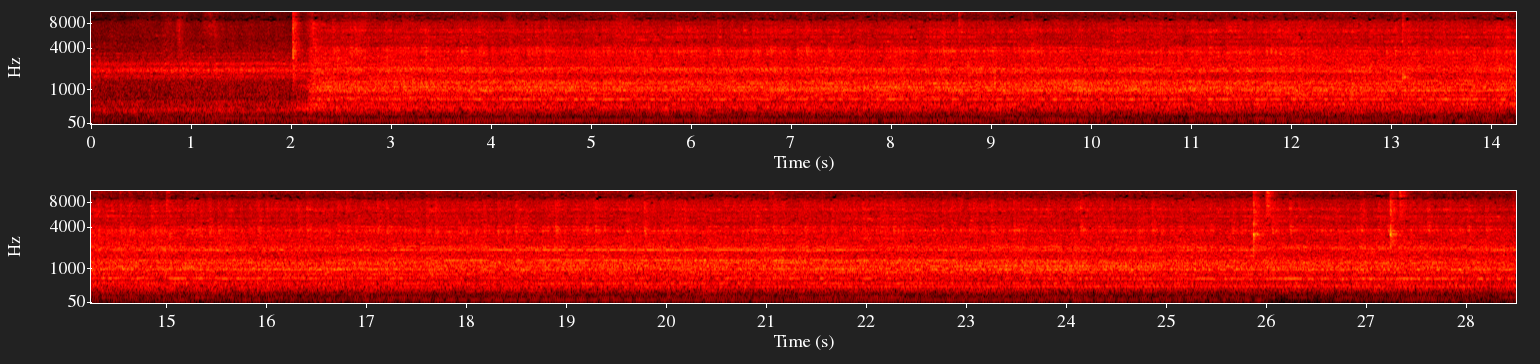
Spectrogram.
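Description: Hydraulic power unit of a hydraulic jaimala stage starts up about two seconds in and runs steadily, a continuous motor-and-pump whine while the lift cylinders work.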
